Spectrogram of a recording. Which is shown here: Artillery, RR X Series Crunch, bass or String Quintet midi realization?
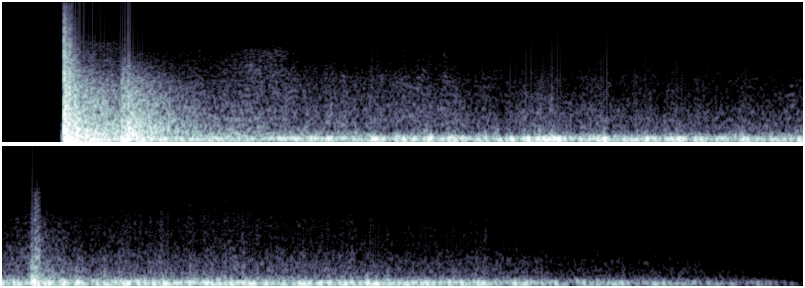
Artillery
